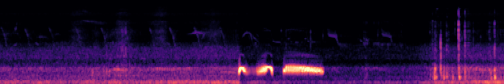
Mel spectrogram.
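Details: Spotted dove used as a decoy to lure wild birds: after a stretch of quiet background hum, three loud, mellow coos, the first two short and arched and the last a long drawn-out note.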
